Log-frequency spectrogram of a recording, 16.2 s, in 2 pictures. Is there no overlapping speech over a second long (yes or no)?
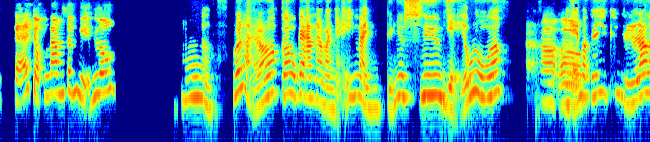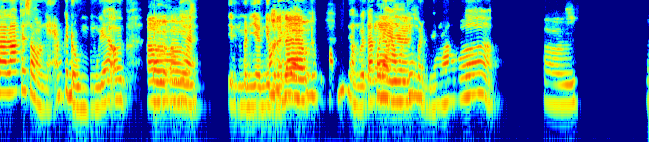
yes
